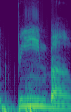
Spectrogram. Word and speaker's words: Bimbo: put on the bread say bimbo with two e's because it's spelled b-i-m-b-o so how long do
